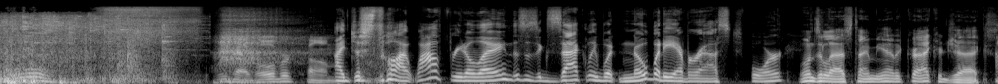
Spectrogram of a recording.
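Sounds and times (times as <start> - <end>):
glass shattering: 0.0 - 2.1
speech: 2.6 - 9.9.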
